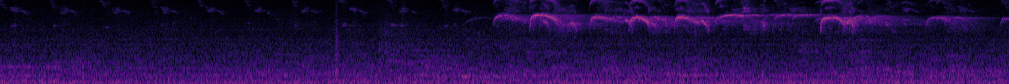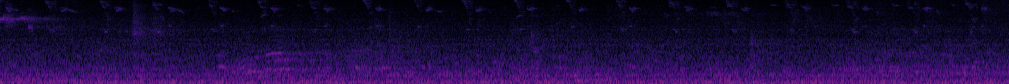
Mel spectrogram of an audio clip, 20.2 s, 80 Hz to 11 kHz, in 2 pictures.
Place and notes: Ascolto il tuo cuore, città. I listen to your heart, city. Several chapters **SCROLL DOWN FOR ALL RECORDINGS** - Wednesday evening with birds and swallows in the time of COVID19 Soundscape
"Wednesday evening with birds and swallows in the time of COVID19" Soundscape
Chapter LXXXIX of Ascolto il tuo cuore, città, I listen to your heart, city.
Wednesday, May 27th 2020. Fixed position on an internal terrace at San Salvario district Turin, seventy-eight days after (but day twenty-four of Phase II and day eleven of Phase IIB and day five of Phase IIC) of emergency disposition due to the epidemic of COVID19.
Start at 8:05 p.m. end at 8:52 p.m. duration of recording 46’38”
Torino, Piemonte, Italia, 27 May 2020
